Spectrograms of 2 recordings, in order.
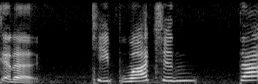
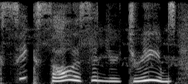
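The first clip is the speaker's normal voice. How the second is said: strange, weird, creepy put-on girl voice. Retelling what a little cloaked girl said: imitating a weird faked voice. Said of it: "a weird voice".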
